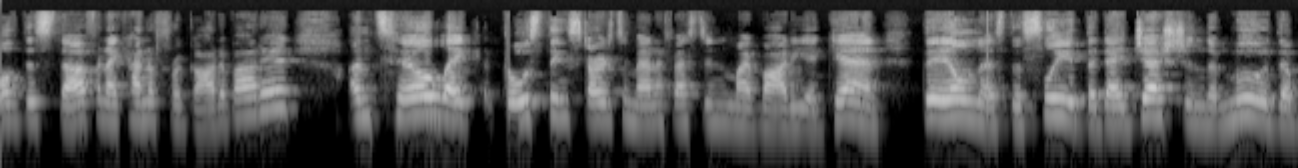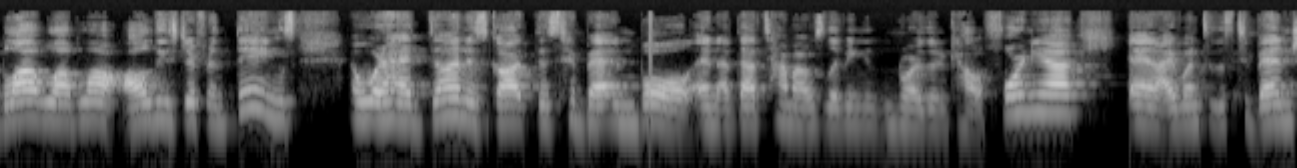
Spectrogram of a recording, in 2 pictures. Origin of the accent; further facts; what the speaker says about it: Bangladesh; now in United States; I'm an immigrant to the United States. I grew up in Bangladesh for, you know, many years.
